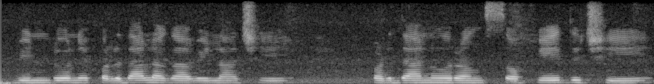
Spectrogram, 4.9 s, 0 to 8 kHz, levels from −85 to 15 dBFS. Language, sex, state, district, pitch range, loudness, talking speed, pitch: Gujarati, female, Gujarat, Valsad, 185-200 Hz, -15 LUFS, 95 wpm, 190 Hz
